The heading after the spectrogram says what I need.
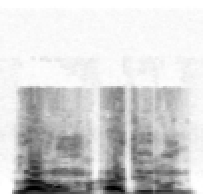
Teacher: মিম সাকিনের পরে মিম আর বা ছাড়া অন্য অক্ষর হামজা এসেছে, অন্য অক্ষর অর্থাৎ হামজা এসেছে, তাই মিমকে বিনা গুণা জাহির করে পড়তে হবে। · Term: ইজহারে সাফাবি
